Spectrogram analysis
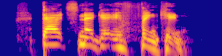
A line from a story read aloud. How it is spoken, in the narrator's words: he barked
